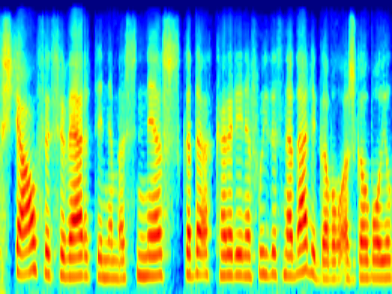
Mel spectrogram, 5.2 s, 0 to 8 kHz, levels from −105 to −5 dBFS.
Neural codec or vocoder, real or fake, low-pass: codec, 16 kHz, 0.3 kbps, FocalCodec; fake; 7.2 kHz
